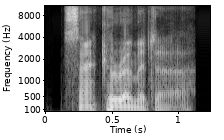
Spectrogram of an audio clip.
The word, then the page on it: saccharimeter: British English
